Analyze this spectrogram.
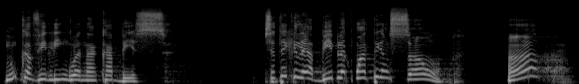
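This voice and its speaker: Brazilian male preacher, high and lively, theatrical, quizzes the congregation, live church sermon. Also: normal speed. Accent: Brazilian Portuguese. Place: church service before a congregation.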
